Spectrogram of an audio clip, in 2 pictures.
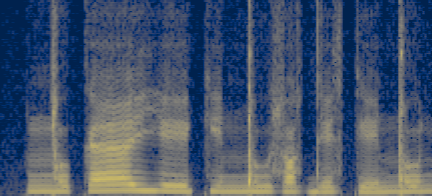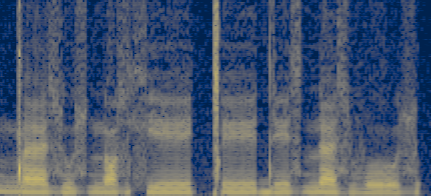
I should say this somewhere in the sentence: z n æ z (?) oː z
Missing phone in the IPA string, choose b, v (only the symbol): v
